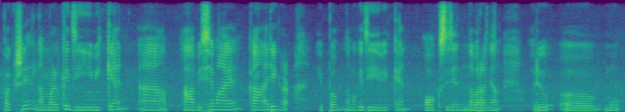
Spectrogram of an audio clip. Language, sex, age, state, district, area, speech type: Malayalam, female, 18-30, Kerala, Thrissur, urban, spontaneous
